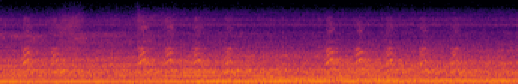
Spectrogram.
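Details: A dog chained outside all day in cold snow barks repeatedly, sharp yaps coming in quick pairs and triplets across the whole stretch, over a steady low hum.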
